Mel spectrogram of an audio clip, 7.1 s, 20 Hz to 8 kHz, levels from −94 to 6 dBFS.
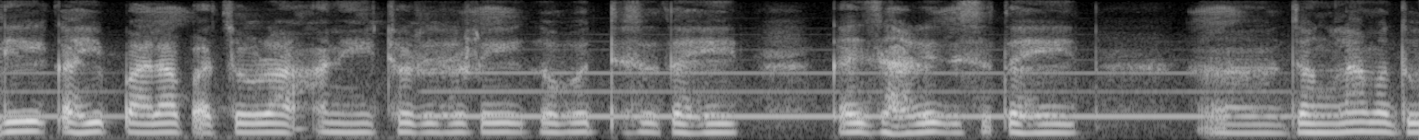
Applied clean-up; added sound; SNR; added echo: none; Wind instrument, woodwind instrument; 11 dB; none.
